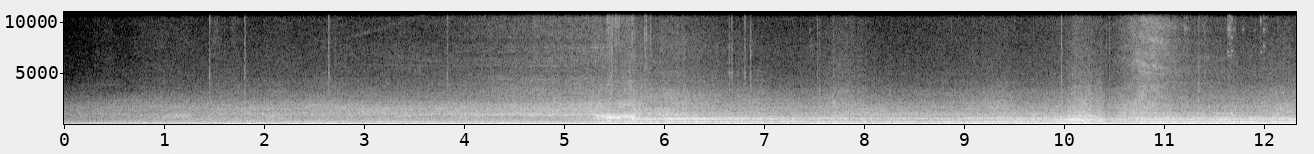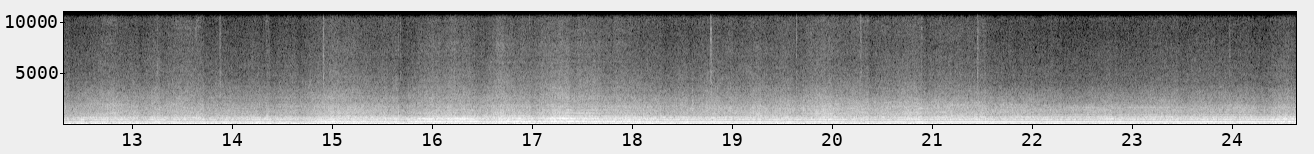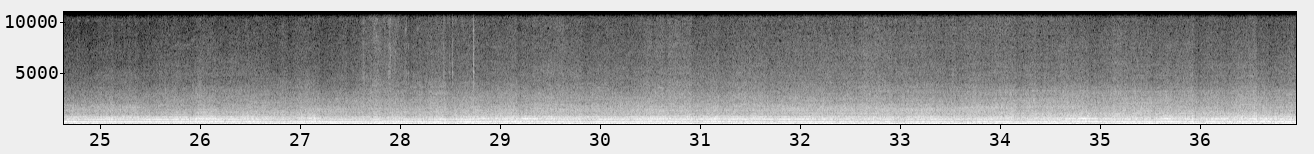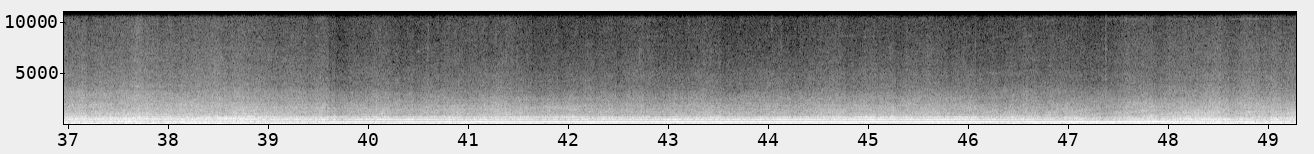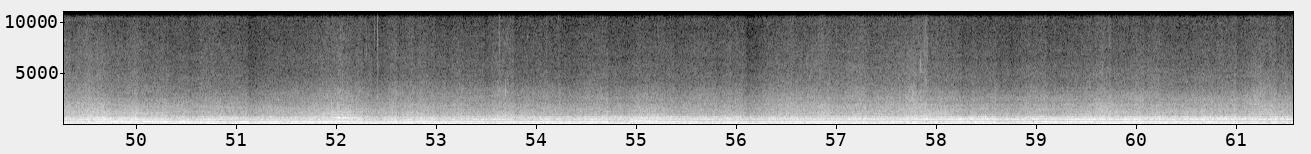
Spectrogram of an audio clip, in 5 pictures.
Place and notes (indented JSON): {
  "title": "Lisboa, Portugal - 25 de Abril Bridge singing with the cars",
  "date": "2014-11-01 19:58:00",
  "description": "My girlfriend driving and I am by her side recording the resonant ambient of the bridge made by the cars.\nI used the MS mic of my ZOOM H6.\nThe audio footage is RAW, only have a fade in and out.",
  "latitude": "38.69",
  "longitude": "-9.18",
  "altitude": "1",
  "timezone": "Europe/Lisbon"
}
